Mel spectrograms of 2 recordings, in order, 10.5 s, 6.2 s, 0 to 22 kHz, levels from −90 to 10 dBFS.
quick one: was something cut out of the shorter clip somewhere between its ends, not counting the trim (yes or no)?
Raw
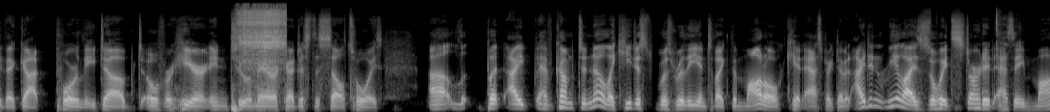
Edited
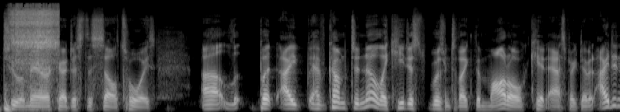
yes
